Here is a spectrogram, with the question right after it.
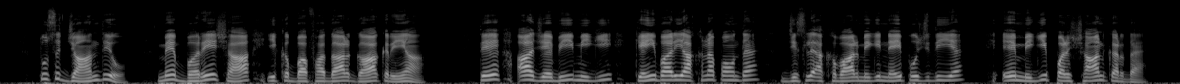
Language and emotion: Dogri, angry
